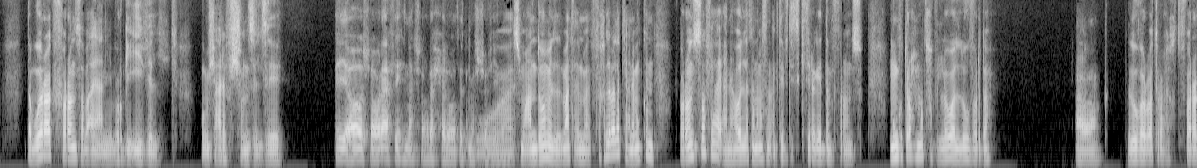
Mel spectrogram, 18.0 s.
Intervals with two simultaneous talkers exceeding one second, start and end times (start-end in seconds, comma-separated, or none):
none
